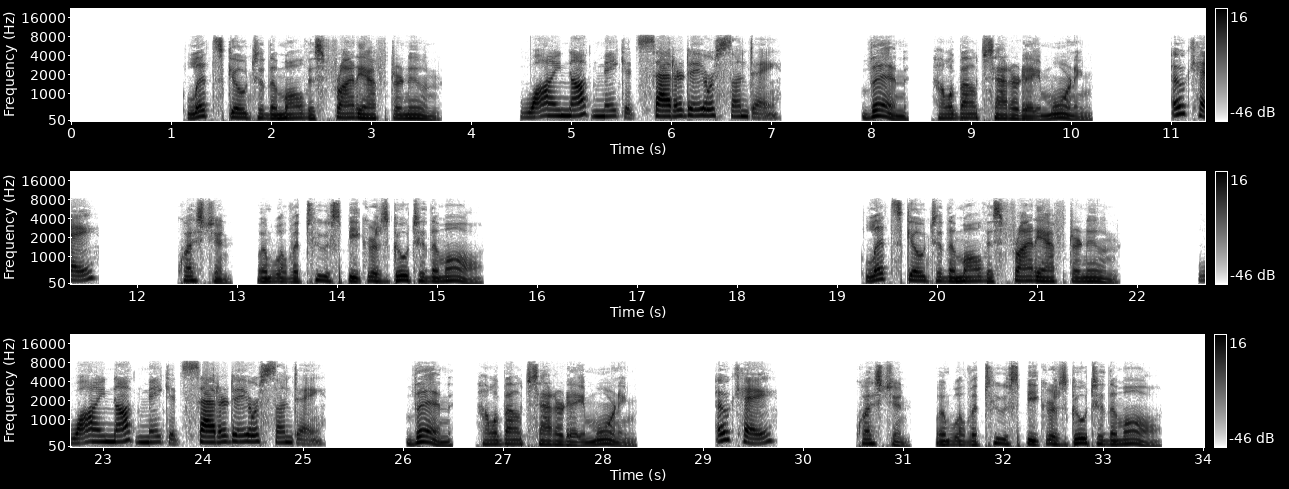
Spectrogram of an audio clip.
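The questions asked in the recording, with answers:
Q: Question: When will the two speakers go to the mall?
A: On Saturday morning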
